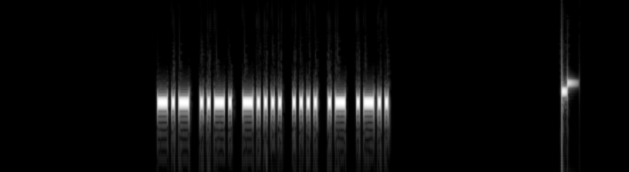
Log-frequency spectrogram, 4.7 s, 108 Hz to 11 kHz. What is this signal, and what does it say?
Morse code, heard as a keyed tone, about 42 wpm, 700 Hz. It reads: KF6HAL
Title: USA Call Signs - 6 Characters - 2x Character Spacing - 45wpm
